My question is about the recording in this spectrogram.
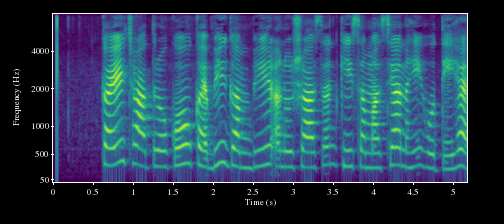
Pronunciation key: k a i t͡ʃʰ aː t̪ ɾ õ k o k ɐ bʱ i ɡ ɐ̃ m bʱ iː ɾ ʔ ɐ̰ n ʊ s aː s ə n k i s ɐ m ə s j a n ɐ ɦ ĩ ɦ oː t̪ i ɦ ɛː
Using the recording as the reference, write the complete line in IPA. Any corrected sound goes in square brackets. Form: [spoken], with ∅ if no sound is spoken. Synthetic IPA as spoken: k [ɐ] i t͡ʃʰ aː t̪ ɾ õ k o k ɐ bʱ i ɡ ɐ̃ m bʱ iː ɾ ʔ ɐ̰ n ʊ [ʃ] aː s ə n k i s ɐ m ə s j a n ɐ ɦ ĩ ɦ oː t̪ i ɦ ɛː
